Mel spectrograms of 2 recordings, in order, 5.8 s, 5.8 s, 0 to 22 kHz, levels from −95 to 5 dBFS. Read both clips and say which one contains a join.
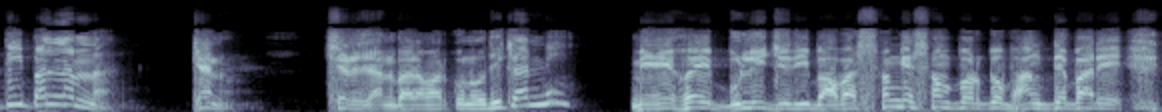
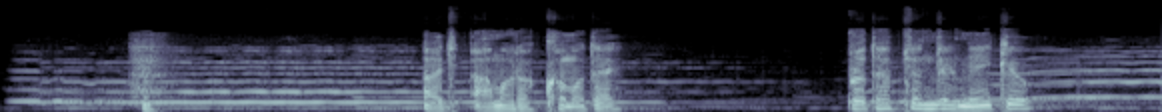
first; 1 cut; at 3.0 s

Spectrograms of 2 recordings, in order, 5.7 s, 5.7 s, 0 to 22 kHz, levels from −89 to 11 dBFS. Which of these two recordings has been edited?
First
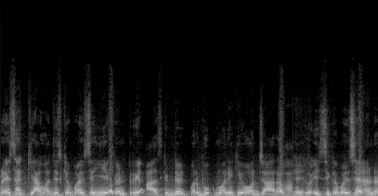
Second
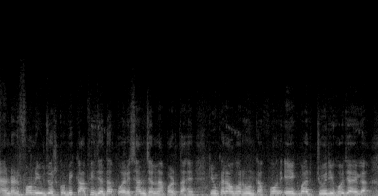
first; 1 cut; at 4.4 s

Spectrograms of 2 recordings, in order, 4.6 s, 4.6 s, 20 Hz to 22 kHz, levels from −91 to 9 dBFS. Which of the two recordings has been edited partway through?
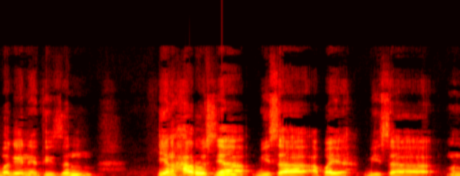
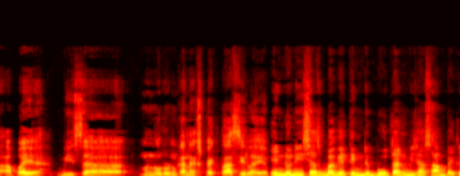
second; 1 cut; at 2.6 s

